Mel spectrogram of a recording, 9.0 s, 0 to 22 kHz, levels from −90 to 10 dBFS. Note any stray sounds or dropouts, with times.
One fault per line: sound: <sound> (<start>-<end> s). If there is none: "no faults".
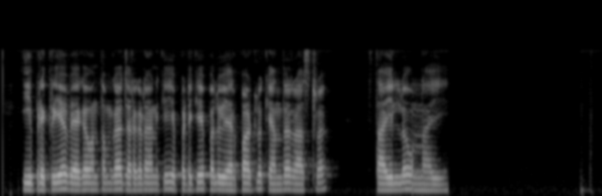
no faults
